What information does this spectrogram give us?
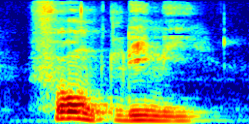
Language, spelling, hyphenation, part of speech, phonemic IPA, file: Dutch, frontlinie, front‧li‧nie, noun, /ˈfrɔntˌli.ni/, Nl-frontlinie.ogg
- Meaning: frontline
